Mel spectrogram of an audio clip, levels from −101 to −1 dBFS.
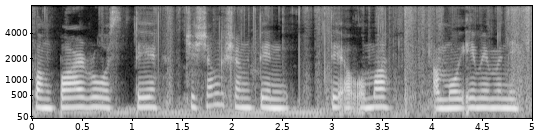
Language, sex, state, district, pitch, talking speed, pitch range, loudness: Mizo, female, Mizoram, Aizawl, 210 Hz, 190 wpm, 195-220 Hz, -17 LUFS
